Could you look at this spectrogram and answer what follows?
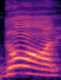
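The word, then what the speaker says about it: Gane: when I'm discussing surreal gone is arguing with John anik that his last name is pronounced gone instead of gong or gang or gang or anything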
